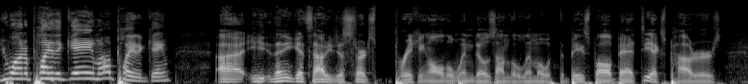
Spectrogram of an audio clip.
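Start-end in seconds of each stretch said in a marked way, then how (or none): 0.0-1.7 put-on screaming man voice, higher and louder. Retelling a wrestling segment: imitating Vince screaming. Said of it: "Vince just screaming".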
